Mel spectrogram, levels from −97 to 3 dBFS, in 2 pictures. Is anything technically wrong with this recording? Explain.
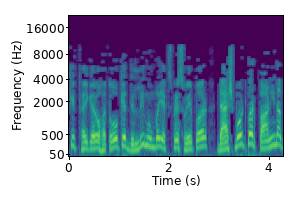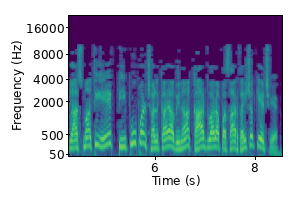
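Yes. Throughout, the speech sounds washy and ringing, with hiss breathing alongside it. This is likely WMA compression at a low bitrate, around 32 kbps. A spectrogram shows nothing above 10.1 kHz and gappy, smeared upper bands.

Pre-echo occurs from 6.07 to 6.12 s. The codec spread its quantisation noise across the block, so about 57 ms of hiss precedes a sharp attack. This appears as noise in the waveform just ahead of the onset.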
